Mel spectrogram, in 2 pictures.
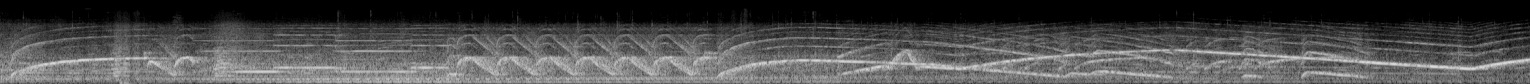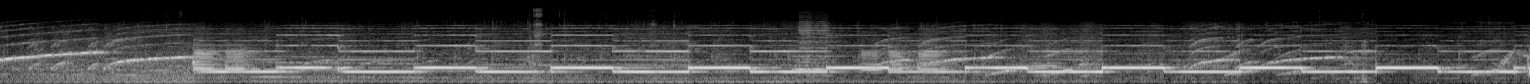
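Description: Several emergency-vehicle sirens sound at once from fire and ambulance vehicles, over the low running of their engines. There are long rising and falling wails and runs of fast yelps, and from about halfway a two-tone hi-lo siren swaps steadily between two notes.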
